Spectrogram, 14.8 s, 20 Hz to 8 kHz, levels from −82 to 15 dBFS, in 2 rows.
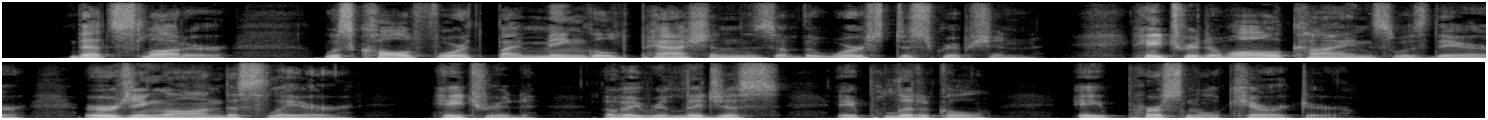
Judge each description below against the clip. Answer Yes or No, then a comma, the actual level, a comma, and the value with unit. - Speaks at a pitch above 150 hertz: No, low, 120 Hz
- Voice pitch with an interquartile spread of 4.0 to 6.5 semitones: Yes, wide, 5.4 semitones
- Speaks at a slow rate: Yes, slow, 125 wpm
